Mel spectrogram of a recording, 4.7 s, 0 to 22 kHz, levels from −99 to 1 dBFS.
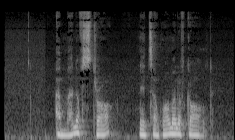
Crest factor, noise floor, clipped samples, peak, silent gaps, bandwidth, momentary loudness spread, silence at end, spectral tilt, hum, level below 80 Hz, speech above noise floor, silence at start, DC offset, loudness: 18 dB; -55 dBFS; under 0.1%; -14 dBFS; none; 16.5 kHz; 7 LU; 0.45 s; -5.5 dB/octave; none; -58 dBFS; 26 dB; 0.6 s; under 0.1%; -30 LUFS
